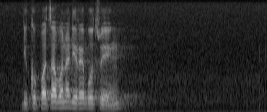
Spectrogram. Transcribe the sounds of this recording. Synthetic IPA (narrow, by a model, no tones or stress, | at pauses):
dikʊpʼɔt͡sabɔnadiɾɛbʊt͡sweːŋ̩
